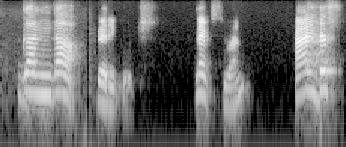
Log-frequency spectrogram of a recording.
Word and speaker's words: गंदा: उदय अस्तमय हल्का बारी साफ जदना Saf. Gantha. जंदा No, ga. गंदा Ga, na, half, da. Ganda.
